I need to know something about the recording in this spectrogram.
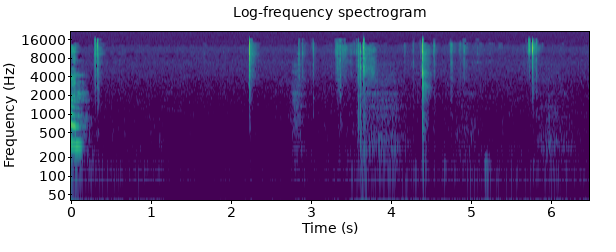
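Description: Tweezers picking at a small sticker to lift it off its backing sheet: a few sharp little clicks with light paper rustle, one about two seconds in, a short cluster with a sharper click around four seconds, and another near the end. The sticker is a stubborn one that will not peel free.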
